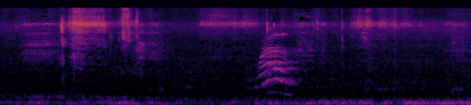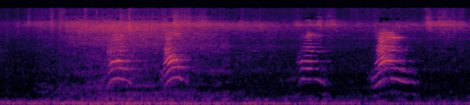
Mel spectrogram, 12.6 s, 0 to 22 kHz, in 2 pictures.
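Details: Pumpkin, a chatty female red tabby house cat with Siamese-like manners, recorded October 2023, utters five short bent meows, two in quick pairs, over a rising mechanical rumble and household background noise.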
